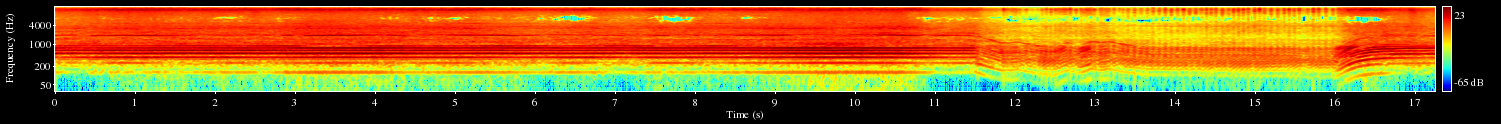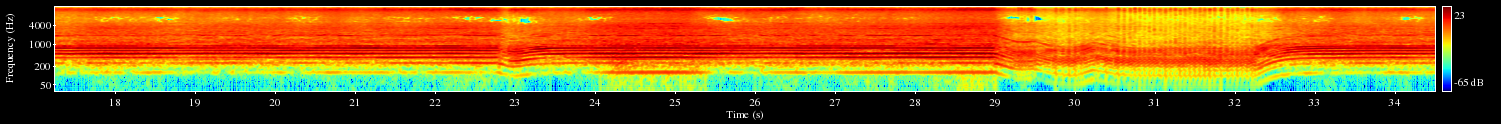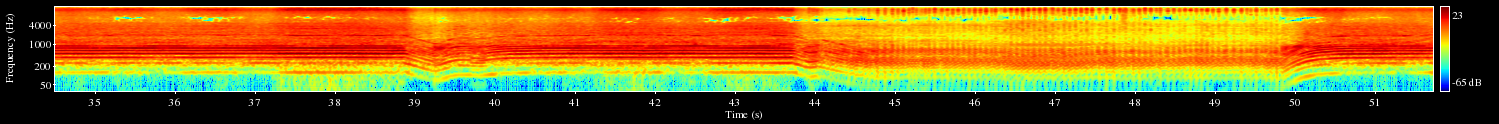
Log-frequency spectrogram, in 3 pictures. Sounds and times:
Power tool: 0.0 - 51.7.

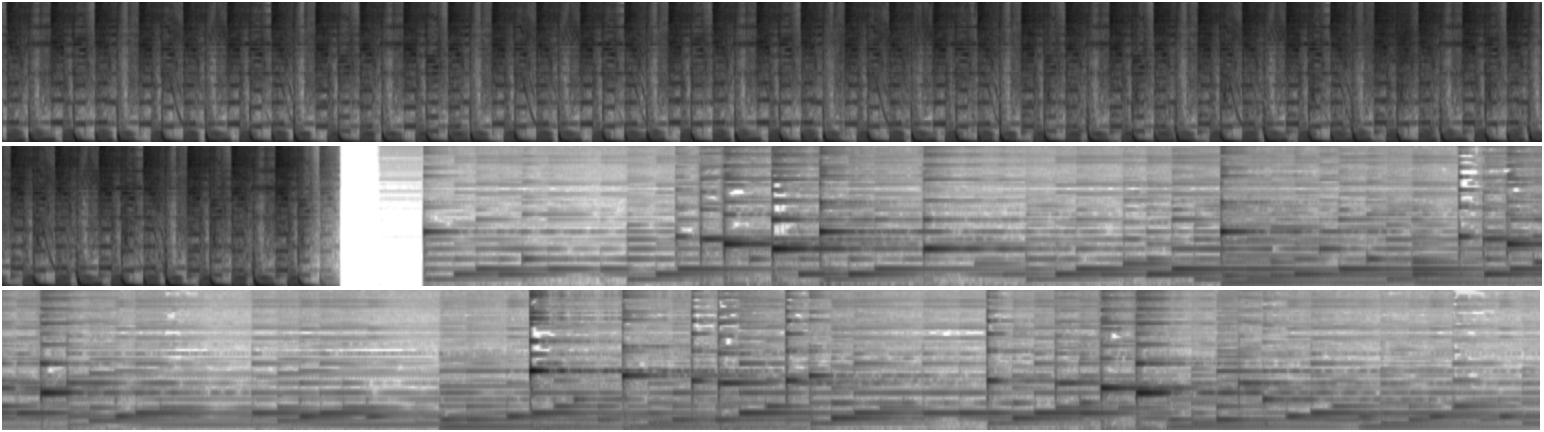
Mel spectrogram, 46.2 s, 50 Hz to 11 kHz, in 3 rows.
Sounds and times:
Music: 0.0 - 18.8, 19.6 - 46.1.

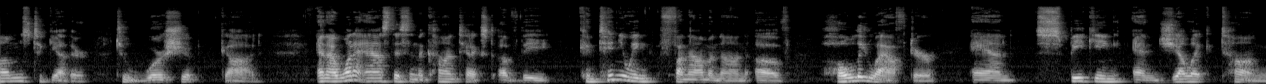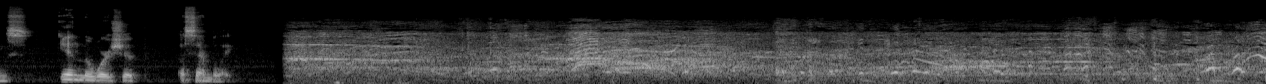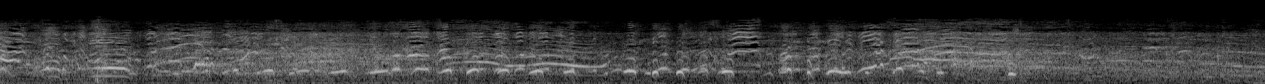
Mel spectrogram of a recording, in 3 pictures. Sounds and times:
Speech: 0.0 - 2.6, 3.2 - 15.0
Snicker: 17.0 - 37.9.

